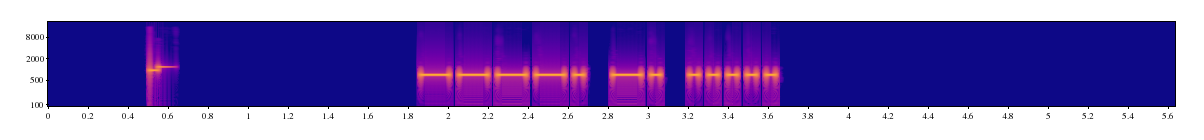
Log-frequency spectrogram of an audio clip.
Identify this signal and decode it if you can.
Morse code, heard as a keyed tone, about 25 wpm, 700 Hz. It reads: 9N5
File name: Three Letter-Number Combinations - 25wpm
